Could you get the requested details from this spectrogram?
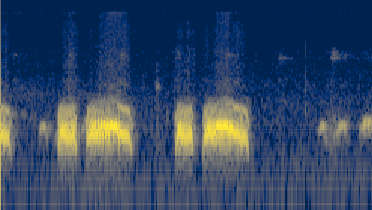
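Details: Spotted dove in the thổ sấm voice delivers two loud phrases, each a quick low hoot then a long rich coo, ending with three faint soft coos.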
